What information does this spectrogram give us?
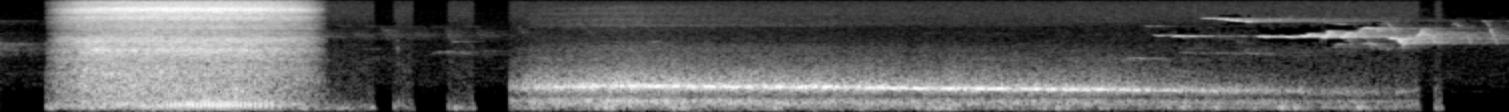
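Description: One long, loud, airy deep breath drawn in at the start. Quiet follows, then a steady low hum with faint bird chirps entering near the end.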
